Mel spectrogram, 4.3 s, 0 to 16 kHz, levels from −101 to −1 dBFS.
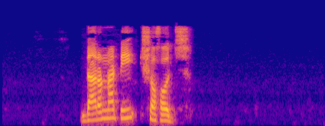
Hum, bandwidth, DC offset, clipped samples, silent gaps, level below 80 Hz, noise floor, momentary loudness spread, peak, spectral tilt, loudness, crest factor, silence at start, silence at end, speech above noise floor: none; 7.6 kHz; under 0.1%; under 0.1%; none; -64 dBFS; -77 dBFS; 10 LU; -2 dBFS; -2.5 dB/octave; -18 LUFS; 22 dB; 1.1 s; 1.8 s; 59 dB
